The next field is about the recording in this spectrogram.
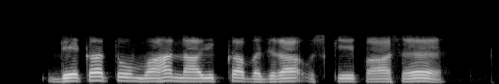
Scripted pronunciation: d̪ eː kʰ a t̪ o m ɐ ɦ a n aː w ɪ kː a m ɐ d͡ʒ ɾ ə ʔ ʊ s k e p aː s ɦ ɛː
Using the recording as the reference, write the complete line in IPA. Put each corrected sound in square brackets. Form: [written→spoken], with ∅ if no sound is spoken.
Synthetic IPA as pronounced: d̪ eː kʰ a t̪ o m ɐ ɦ a n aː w ɪ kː a [m→b] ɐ d͡ʒ ɾ [ə→a] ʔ ʊ s k e p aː s ɦ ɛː

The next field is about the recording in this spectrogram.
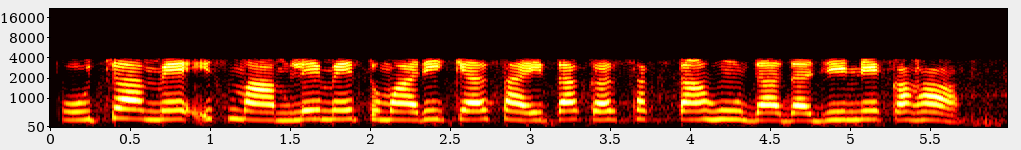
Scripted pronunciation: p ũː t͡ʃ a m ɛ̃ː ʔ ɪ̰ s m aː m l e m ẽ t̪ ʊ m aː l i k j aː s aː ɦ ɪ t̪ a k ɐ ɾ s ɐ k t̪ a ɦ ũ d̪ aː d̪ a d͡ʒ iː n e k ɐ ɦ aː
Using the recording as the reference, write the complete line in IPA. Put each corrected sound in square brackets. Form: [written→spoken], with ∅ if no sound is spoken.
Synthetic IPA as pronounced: p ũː t͡ʃ a m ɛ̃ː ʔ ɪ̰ s m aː m l e m ẽ t̪ ʊ m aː [l→ɾ] i k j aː s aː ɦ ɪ t̪ a k ɐ ɾ s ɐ k t̪ a ɦ ũ d̪ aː d̪ a d͡ʒ iː n e k ɐ ɦ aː

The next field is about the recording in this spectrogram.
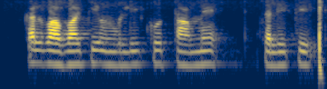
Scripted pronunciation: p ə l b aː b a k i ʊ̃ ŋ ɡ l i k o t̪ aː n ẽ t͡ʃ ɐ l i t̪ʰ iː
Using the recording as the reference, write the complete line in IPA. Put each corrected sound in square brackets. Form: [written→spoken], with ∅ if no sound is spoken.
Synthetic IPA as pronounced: [p→k] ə l b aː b a k i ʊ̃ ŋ ɡ l i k o t̪ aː [n→m] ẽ t͡ʃ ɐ l i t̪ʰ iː

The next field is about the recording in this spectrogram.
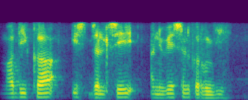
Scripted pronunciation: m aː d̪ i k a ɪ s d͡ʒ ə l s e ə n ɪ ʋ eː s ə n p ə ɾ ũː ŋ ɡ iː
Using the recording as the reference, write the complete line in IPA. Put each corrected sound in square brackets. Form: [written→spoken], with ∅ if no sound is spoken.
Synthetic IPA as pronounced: m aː d̪ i k a ɪ s d͡ʒ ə l s e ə n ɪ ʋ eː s ə n [p→k] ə ɾ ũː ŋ ɡ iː

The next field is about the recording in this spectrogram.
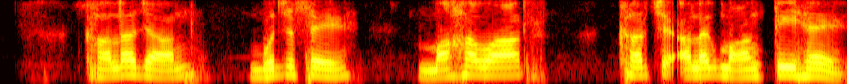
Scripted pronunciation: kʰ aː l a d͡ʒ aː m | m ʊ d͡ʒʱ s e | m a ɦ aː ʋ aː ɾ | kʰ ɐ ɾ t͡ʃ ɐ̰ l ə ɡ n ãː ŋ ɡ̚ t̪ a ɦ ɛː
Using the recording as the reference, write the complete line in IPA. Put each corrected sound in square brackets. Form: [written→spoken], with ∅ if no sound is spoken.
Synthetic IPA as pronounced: kʰ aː l a d͡ʒ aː [m→n] | m ʊ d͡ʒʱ s e | m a ɦ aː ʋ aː ɾ | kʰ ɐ ɾ t͡ʃ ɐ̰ l ə ɡ [n→m] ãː ŋ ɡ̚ t̪ [a→i] ɦ ɛː

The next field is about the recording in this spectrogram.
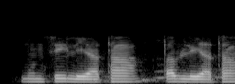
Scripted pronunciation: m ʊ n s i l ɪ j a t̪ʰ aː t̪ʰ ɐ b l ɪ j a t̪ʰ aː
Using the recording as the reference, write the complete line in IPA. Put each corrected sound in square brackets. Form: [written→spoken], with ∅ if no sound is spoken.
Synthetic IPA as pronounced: m ʊ n s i l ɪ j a t̪ʰ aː [t̪ʰ→t̪] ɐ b l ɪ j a t̪ʰ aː

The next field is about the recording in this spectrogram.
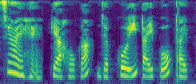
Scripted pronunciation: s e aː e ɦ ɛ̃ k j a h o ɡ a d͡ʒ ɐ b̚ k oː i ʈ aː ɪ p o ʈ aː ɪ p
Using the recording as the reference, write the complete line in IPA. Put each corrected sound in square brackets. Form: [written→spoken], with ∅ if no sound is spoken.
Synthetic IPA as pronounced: s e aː e ɦ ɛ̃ k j a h o ɡ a d͡ʒ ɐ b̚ k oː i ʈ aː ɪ p o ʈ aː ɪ p

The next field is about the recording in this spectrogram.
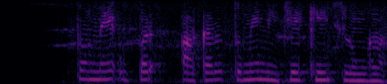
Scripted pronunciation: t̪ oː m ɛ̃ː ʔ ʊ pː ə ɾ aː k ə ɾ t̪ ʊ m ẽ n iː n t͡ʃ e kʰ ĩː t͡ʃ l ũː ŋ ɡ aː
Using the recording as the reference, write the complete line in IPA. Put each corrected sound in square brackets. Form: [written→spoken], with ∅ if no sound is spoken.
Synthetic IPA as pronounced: t̪ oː m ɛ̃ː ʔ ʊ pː ə ɾ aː k ə ɾ t̪ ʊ m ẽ n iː [n→∅] t͡ʃ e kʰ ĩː t͡ʃ l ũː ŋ ɡ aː

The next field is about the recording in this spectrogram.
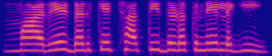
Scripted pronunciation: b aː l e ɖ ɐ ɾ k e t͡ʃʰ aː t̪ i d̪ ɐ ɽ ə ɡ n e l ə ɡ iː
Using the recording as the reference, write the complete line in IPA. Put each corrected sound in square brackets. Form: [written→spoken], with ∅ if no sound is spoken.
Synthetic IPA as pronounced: [b→m] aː [l→ɾ] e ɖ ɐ ɾ k e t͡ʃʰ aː t̪ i d̪ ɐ ɽ ə [ɡ→k] n e l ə ɡ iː

